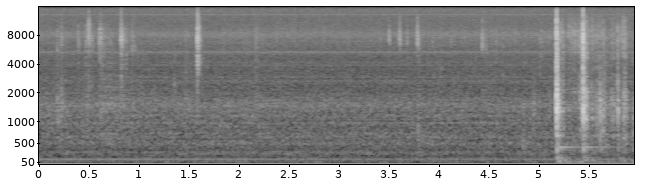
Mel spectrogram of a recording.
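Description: Viking Model 324 record player running on its BSR turntable, with a steady low hum throughout. About five seconds in there are two sharp clicks a quarter second apart, then a few lighter ticks as the player is handled.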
